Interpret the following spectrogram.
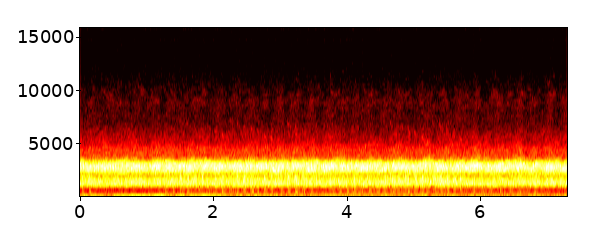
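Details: Night chorus of countless frogs in a flooded paddy before rice planting, beneath the May full moon: relentless, even, high-pitched trilled croaking throughout, plus a soft low rumble near the start.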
